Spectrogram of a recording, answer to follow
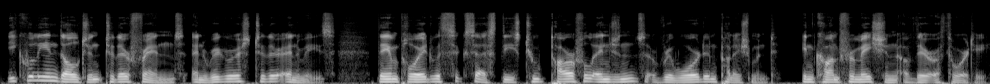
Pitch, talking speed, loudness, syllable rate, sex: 110 Hz, 165 wpm, -18 LUFS, 5.6 syllables/s, male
